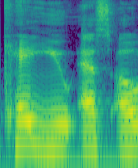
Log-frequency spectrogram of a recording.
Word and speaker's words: Kuso: I've ever seen in my life called uh it's spelled k-u-s-o it's called kuso I honestly didn't get through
